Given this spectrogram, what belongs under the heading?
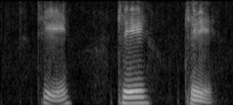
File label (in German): "t", German alphabet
